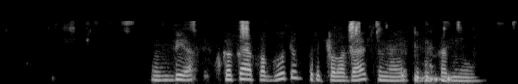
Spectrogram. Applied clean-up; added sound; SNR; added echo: neural mask model Resemble Enhance denoiser.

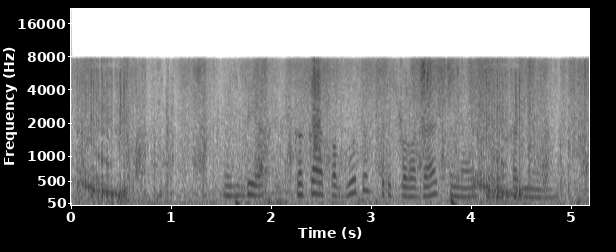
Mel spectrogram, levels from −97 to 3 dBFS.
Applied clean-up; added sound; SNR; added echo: none; Packing tape, duct tape + Walk, footsteps; -4 dB; none.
